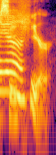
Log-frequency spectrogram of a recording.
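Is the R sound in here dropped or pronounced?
pronounced. The R sound at the end is pronounced. "instead of"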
